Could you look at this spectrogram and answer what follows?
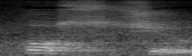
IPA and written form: ˋhɔːsʃuː (horseshoe)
